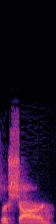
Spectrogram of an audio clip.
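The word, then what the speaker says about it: Rich: My last name is pronounced Richard, but we should have so it's French, just like Sanofi is French.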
